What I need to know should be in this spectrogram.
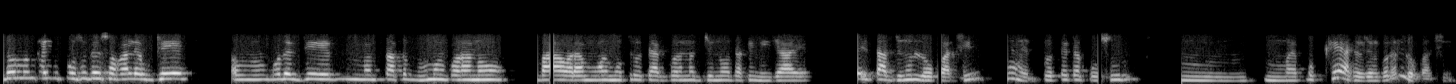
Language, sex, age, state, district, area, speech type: Bengali, female, 45-60, West Bengal, Nadia, rural, conversation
